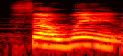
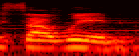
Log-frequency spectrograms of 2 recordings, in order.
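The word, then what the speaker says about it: Samhain: in the ancient Celtic Festival of saman I hope I said it right sawin okay sawin okay sawin a pagan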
